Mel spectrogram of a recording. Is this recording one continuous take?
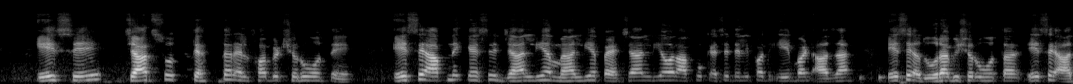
yes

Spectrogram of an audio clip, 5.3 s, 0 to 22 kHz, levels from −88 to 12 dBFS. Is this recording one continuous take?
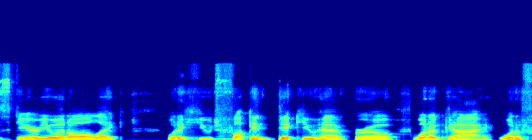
no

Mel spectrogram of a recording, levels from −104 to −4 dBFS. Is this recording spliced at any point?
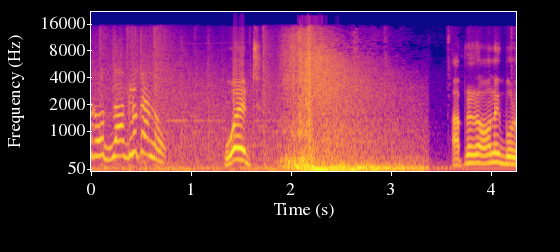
yes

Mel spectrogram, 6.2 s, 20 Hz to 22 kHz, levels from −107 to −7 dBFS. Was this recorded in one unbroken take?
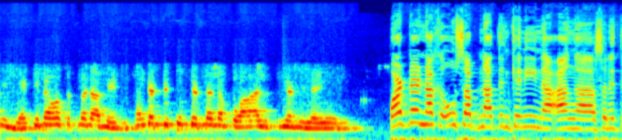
no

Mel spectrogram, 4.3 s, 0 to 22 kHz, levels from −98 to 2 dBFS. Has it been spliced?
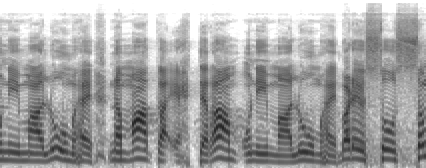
yes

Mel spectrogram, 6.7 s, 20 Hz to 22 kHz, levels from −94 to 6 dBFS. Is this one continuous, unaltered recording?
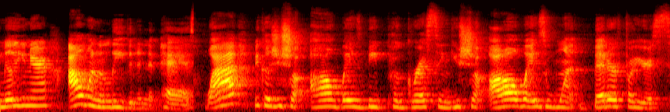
no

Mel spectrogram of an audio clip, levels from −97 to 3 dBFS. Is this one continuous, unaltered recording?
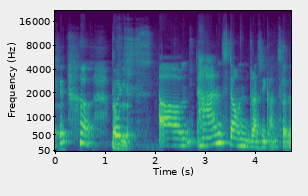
yes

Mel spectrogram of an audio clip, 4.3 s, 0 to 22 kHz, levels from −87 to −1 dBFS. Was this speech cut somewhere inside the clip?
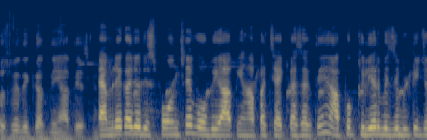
yes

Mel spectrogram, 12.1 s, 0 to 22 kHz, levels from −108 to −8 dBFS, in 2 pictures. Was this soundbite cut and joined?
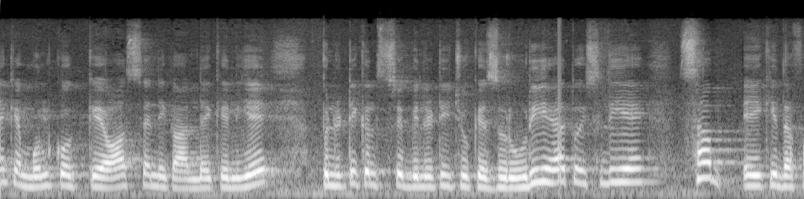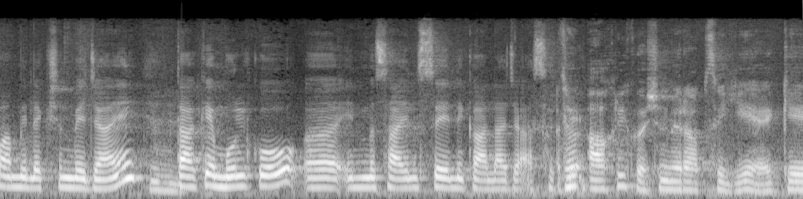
no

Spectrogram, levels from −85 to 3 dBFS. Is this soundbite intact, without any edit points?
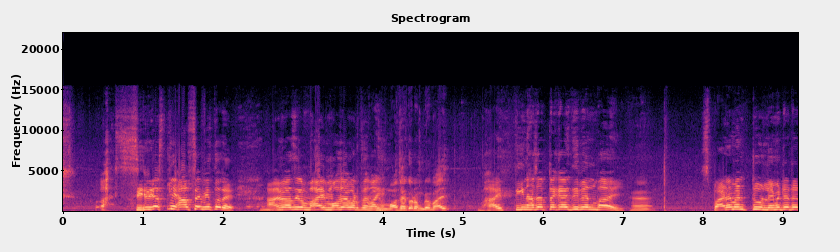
yes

